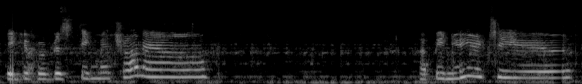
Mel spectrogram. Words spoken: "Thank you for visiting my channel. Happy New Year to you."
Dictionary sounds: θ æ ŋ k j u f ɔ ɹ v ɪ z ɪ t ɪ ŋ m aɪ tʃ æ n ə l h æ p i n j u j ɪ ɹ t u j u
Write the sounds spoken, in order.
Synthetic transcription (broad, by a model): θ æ ŋ k j u f ɔ ɹ b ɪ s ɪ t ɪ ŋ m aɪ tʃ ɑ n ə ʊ h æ p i n j u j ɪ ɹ t u j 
